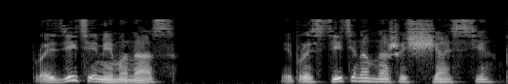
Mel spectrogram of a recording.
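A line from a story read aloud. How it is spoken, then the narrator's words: Quiet voice, prince. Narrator (Russian): проговорил князь тихим голосом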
